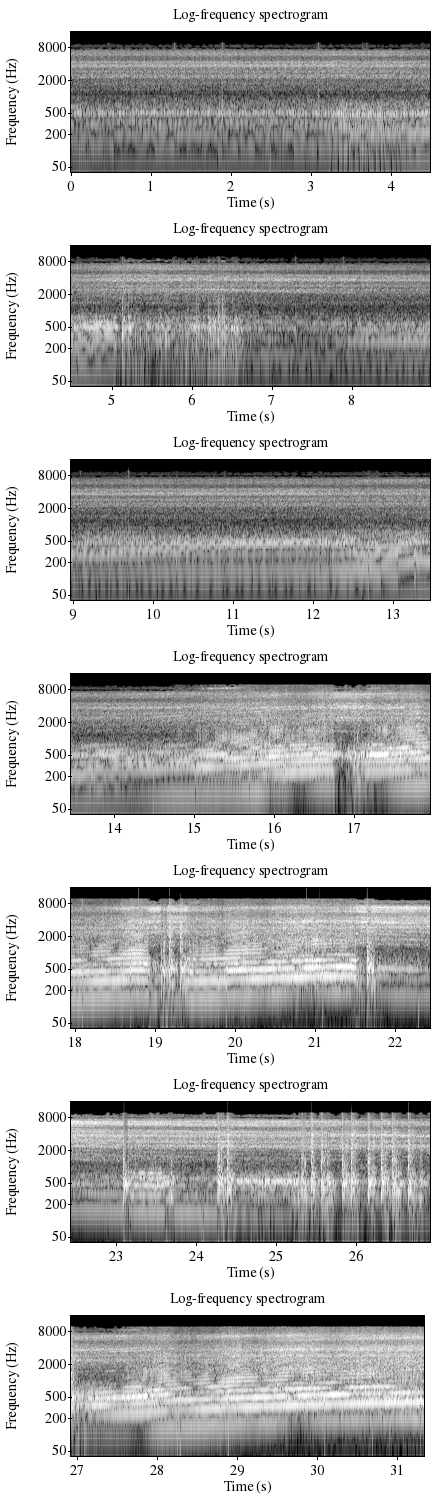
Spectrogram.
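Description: Turbocharged Mitsubishi Colt Evo engine running on a dyno while its anti-lag system is tuned. The revs hold fairly steady for the first half, then climb in long sweeps, drop back, and climb again. Sharp anti-lag bangs and pops crack through, thickest in the second half.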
